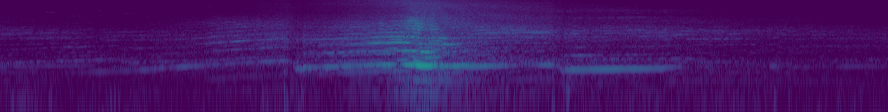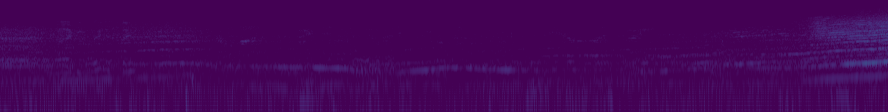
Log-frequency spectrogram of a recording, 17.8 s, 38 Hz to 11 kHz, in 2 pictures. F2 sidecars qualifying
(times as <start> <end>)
0.1 10.7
